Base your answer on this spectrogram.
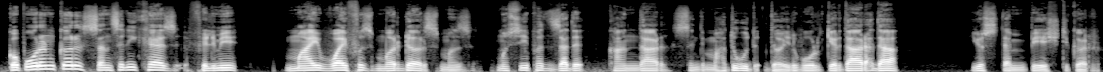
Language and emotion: Kashmiri, neutral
